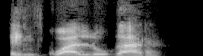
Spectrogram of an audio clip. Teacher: Estas dos L's yo las junto y como es el mismo sonido, cuál y lugar, no digo cuál lugar, sino cuál lugar. Ambas comparten la misma consonante al final y al principio, entonces no hago dos consonantes, no separo cuál lugar, no hago sino que lo que hago es que lo junto.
